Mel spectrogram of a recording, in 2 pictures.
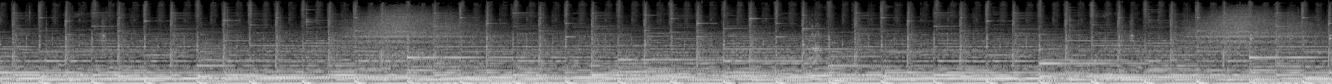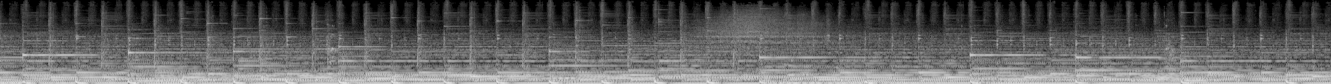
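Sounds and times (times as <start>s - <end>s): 
acoustic guitar playing: 0.0s - 26.6s.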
